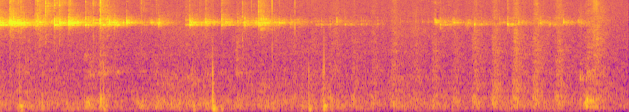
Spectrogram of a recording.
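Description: A dog whining in a high, thin tone that breaks off and starts again in short stretches, loudest at the start and fading later.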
